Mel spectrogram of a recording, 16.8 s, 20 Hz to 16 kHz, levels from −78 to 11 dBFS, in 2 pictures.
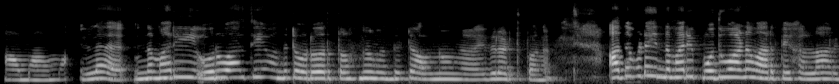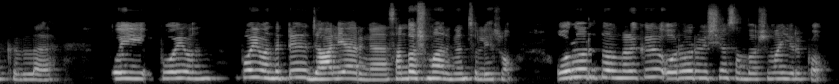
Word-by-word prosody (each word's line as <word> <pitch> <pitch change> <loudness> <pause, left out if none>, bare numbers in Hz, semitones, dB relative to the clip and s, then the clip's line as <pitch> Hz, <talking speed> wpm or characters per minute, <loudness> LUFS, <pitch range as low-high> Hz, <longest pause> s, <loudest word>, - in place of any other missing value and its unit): ஆமா, 220 -1 -4
ஆமா. 220 +1 -10 0.2
இல்ல 250 +4 -1 0.4
இந்தமாரி 295 +5 +2 0.3
ஒரு 290 +2 +5
வார்த்தையே 325 +2 +1
வந்துட்டு 300 +1 0
ஒரு 280 0 +1
ஒருத்தவுங்க 280 0 0
வந்துட்டு 265 +2 -3
அவுங்கவுங்க 245 -1 -1 0.2
இதுல 250 +2 -1
எடுத்துப்பாங்க. 245 -3 -7 0.7
அதவிட 370 +4 0
இந்தமாரி 335 0 +2
பொதுவான 335 +2 +4
வார்த்தைகள்லாம் 265 -2 0
இருக்குல்ல. 240 -2 -8 0.8
"போய், 270 0 +3 0.3
போய் 280 +1 +1
வந் 270 0 -3 0.4
போய் 325 0 +3
வந்துட்டு 290 +1 0 0.2
ஜாலியா 260 +2 +4
இருங்க. 230 -2 -4 0.2
சந்தோஷமா 280 +1 +3
இருங்கன்னு" 255 +2 -3
சொல்லிர்றோம். 240 -1 -7 0.5
ஒரு 305 +2 +6
ஒருத்தவுங்களுக்கு 315 -1 -1 0.2
ஒரு, 275 +1 0
ஒரு 305 0 -1
விஷயம் 295 +1 -5
சந்தோஷமா 255 +1 -6
இருக்கும். 250 -3 -9
275 Hz, 125 wpm, -18 LUFS, 250-305 Hz, 0.8 s, ஒரு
